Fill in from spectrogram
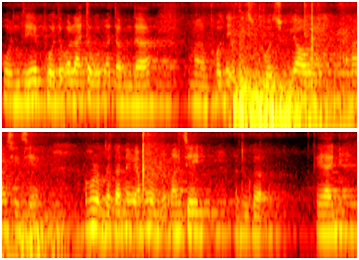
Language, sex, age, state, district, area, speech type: Manipuri, female, 30-45, Manipur, Kakching, rural, spontaneous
